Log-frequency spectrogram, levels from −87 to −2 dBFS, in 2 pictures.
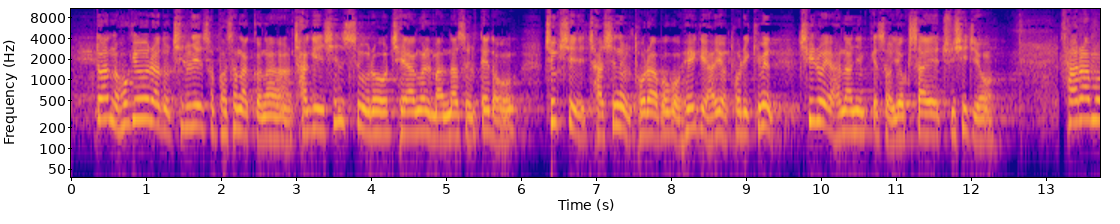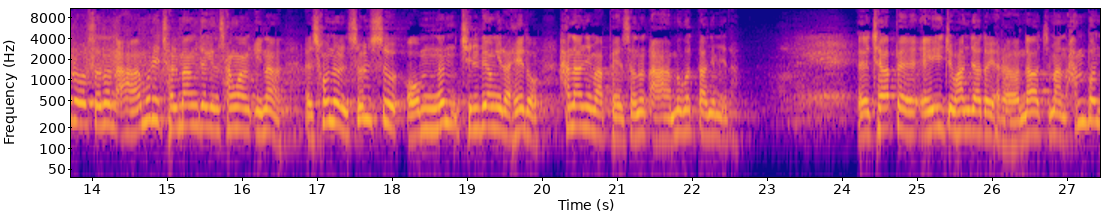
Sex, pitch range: male, 170-225 Hz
